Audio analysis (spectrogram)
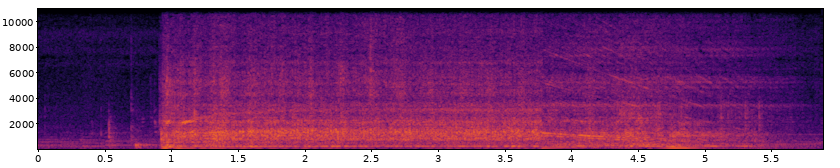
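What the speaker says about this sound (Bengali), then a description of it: "তেল দেওয়ার পরে আবারও এক মিনিট সময় নিয়ে ব্লেন্ড করতে হবে" A blender starts abruptly and runs loud and steady, whirring as oil is mixed into homemade mayonnaise, its motor pitch shifting slightly as the mixture thickens, with no talking over it.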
